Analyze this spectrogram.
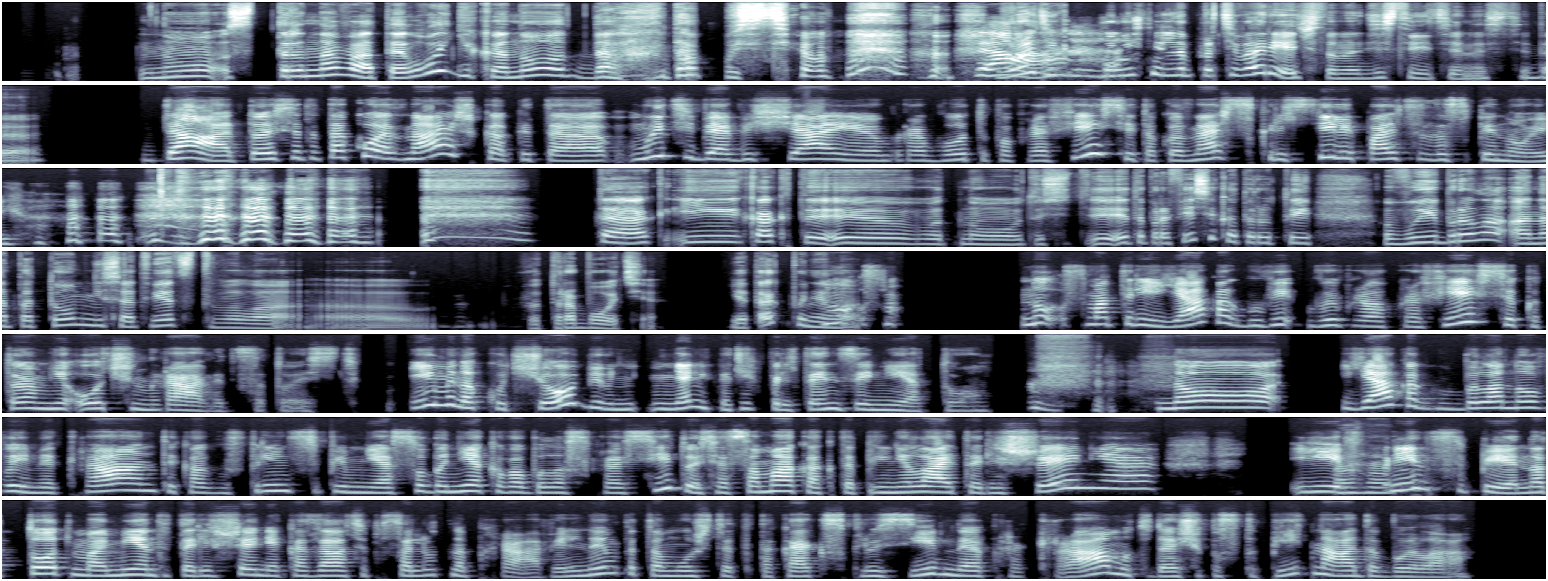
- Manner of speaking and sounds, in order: other background noise; laughing while speaking: "да, допустим"; tapping; laughing while speaking: "Да"; laugh; chuckle; chuckle
- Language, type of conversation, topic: Russian, podcast, Чему научила тебя первая серьёзная ошибка?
